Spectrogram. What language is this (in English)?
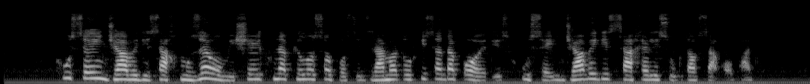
Georgian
